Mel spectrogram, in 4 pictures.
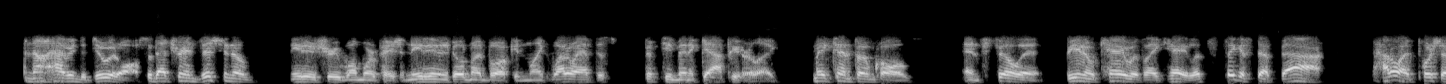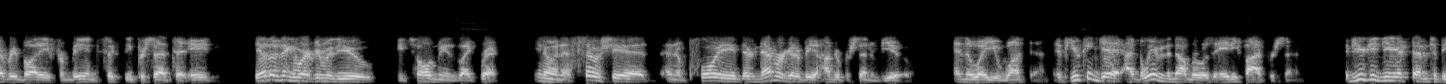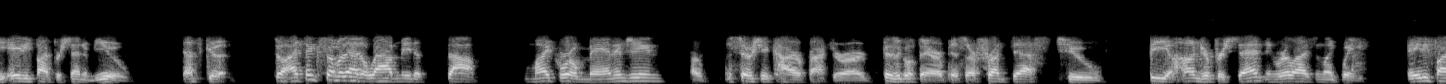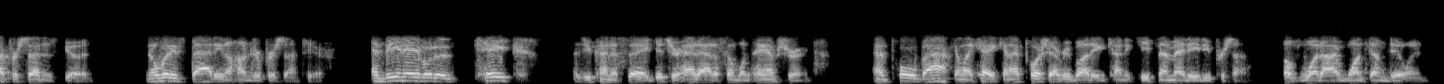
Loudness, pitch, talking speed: -16 LUFS, 160 Hz, 195 wpm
